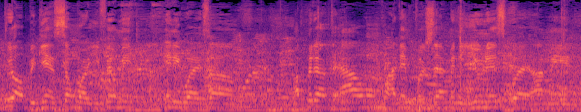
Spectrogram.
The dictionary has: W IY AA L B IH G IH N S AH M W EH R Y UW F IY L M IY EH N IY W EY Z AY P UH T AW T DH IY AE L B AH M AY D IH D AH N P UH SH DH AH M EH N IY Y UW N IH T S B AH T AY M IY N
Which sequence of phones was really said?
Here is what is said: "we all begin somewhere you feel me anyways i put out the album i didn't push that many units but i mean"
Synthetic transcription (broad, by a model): W IY AA L B IH G IH N S AH M W EH R Y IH F IY L M IY EH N IY W EY Z AY P UH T AW T DH IY AE L B AH M AY D IH D N P UH SH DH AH M EH N IY Y UW N IH T S B AH T AY M IY N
